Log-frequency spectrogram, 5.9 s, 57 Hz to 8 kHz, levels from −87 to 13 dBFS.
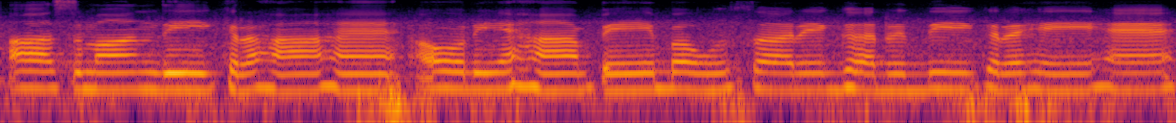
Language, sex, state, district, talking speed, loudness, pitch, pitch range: Hindi, female, Haryana, Jhajjar, 130 wpm, -13 LUFS, 215 Hz, 210-225 Hz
